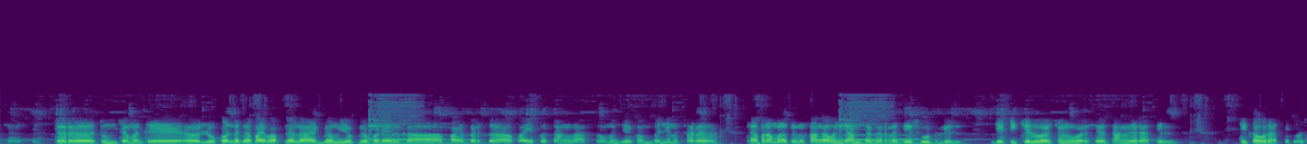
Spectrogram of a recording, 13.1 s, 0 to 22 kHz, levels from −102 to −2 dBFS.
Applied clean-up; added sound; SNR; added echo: classical method log-MMSE.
